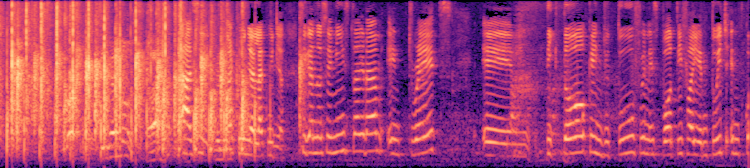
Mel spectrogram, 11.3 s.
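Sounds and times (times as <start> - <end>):
audience applause: 0.0 - 3.8
speech: 1.6 - 11.2.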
